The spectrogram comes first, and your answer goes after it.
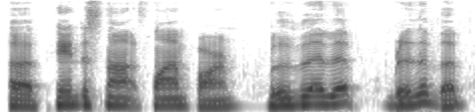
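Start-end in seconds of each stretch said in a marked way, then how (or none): none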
